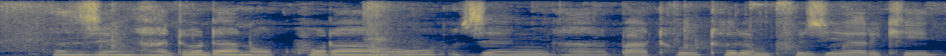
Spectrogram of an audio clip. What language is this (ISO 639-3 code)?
brx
